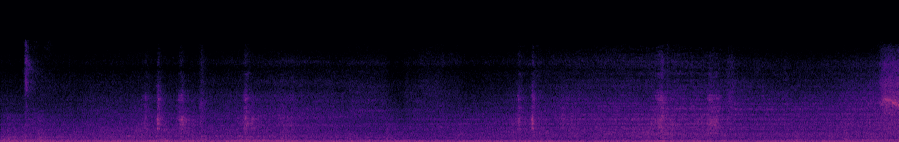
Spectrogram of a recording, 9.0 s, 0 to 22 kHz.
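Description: SNCB class 96 electric multiple unit rolling slowly past along the platform: a steady low rumble with a few light clicks.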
